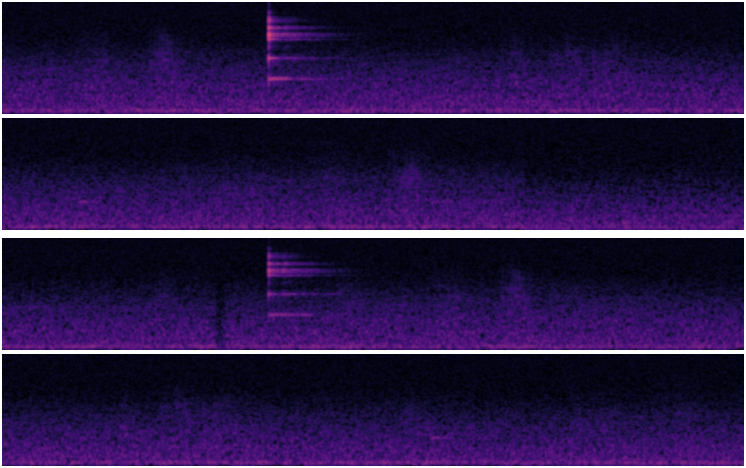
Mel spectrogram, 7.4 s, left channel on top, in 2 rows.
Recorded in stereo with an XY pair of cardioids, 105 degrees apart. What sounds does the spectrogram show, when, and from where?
1.3 s dishes clattering: 60° left, 0.8 m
